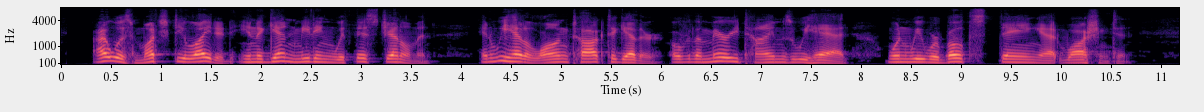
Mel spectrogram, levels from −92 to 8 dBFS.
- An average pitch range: Yes, average, 3.3 semitones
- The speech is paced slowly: No, average, 160 wpm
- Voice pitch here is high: No, medium, 165 Hz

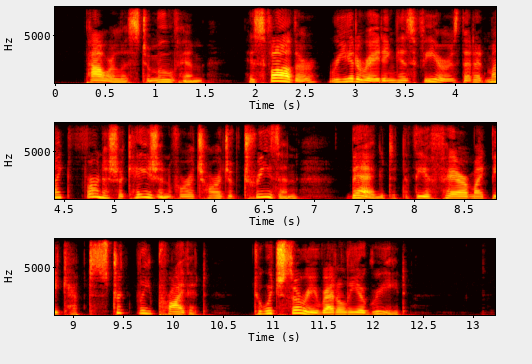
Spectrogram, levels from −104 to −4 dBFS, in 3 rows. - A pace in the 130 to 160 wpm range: Yes, average, 150 wpm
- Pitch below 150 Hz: No, high, 190 Hz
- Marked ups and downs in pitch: Yes, wide, 5.9 semitones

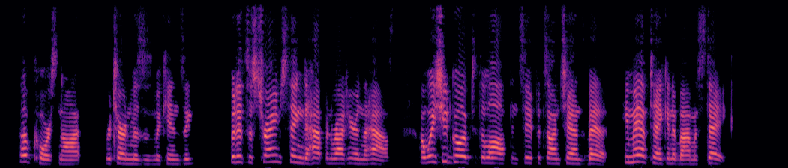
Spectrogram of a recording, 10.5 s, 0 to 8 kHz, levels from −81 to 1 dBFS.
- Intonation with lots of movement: No, average, 3.9 semitones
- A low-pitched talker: No, high, 235 Hz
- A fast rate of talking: Yes, fast, 230 wpm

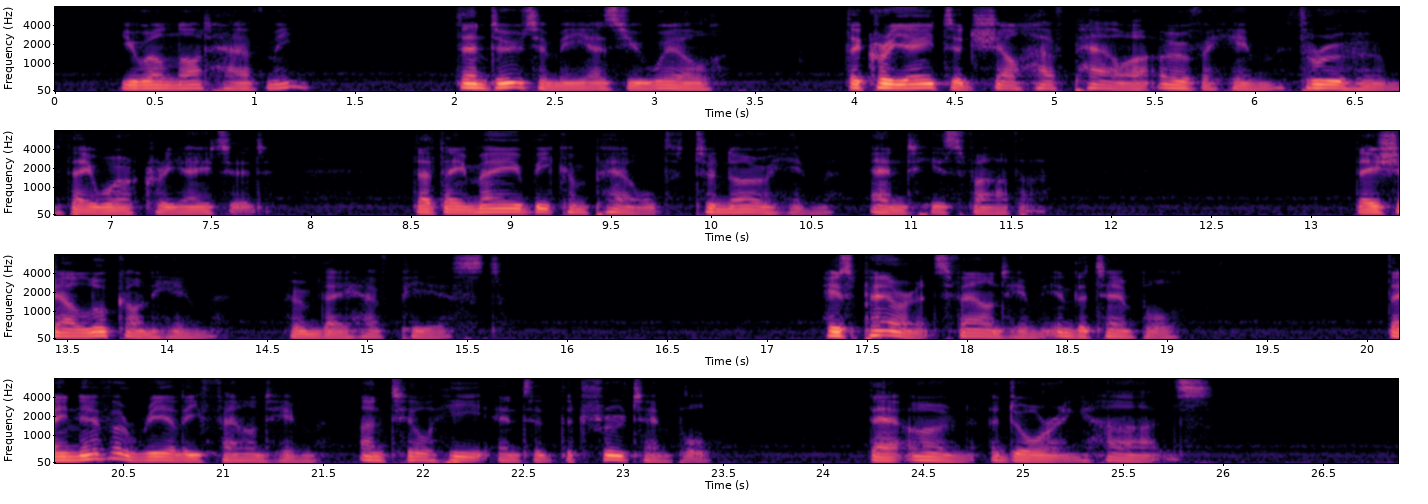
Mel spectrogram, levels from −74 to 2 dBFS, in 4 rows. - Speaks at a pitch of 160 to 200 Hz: No, low, 110 Hz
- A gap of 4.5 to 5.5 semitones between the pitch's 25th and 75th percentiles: No, average, 3.7 semitones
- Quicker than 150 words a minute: No, average, 145 wpm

